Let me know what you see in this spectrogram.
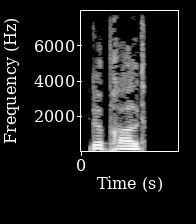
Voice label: "geprahlt", German; adjectives

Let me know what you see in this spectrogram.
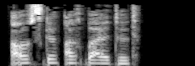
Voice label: "ausgearbeitet", German; adjectives

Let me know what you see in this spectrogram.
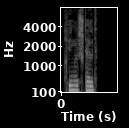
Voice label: "hingestellt", German; adjectives

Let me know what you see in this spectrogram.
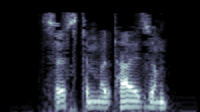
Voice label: "systematizing", English; adjectives

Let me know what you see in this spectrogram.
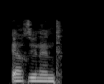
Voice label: "ersinnend", German; adjectives

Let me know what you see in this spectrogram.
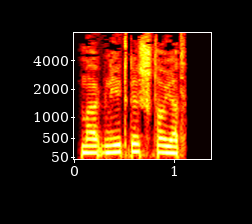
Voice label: "magnetgesteuert", German; adjectives

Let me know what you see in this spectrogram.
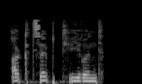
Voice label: "akzeptierend", german; adjectives

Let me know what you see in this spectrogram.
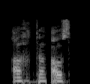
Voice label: "achteraus", german; adjectives

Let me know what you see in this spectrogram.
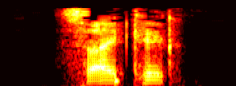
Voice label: "sidekick", English; nouns

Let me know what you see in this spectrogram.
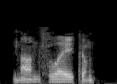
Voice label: "non-flaking", english; adjectives

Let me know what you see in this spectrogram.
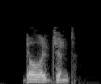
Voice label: "diligent", english; adjectives

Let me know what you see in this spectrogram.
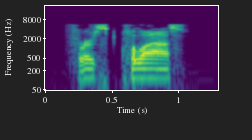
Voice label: "first-class", english; adjectives

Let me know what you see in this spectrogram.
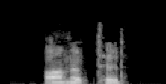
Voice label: "unacted", English; adjectives

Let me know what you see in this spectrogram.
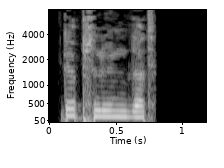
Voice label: "geplündert", German; adjectives

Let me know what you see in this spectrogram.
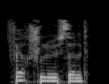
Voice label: "verschlüsselt", German; adjectives

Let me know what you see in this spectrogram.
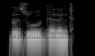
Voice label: "besudelnd", German; adjectives

